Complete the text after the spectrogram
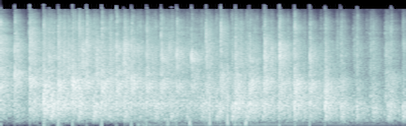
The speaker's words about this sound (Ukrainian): Ми тут всім плескаємо, незалежно від того, хто сидить в кріслі переді мною.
